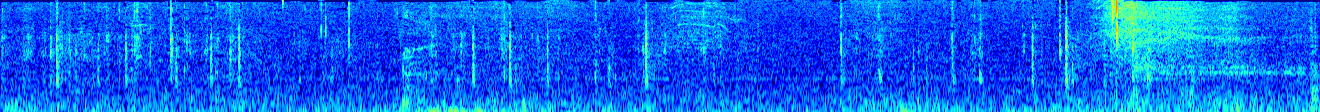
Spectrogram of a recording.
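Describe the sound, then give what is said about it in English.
Computer keyboard keys clatter as a password is typed to log in to a Microsoft identity account, with many quick, irregular, faint clicks at an uneven pace throughout. “Oh, I typed in the wrong password.”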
